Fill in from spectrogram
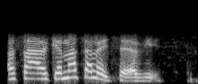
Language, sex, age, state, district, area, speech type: Maithili, female, 45-60, Bihar, Begusarai, urban, conversation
